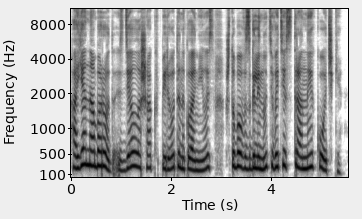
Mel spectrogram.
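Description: Woman narrator, fairly high voice, expressive first-person read, dry close mic. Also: moderate pace, dry recording. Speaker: audiobook narrator.

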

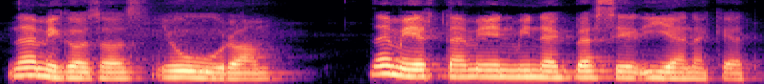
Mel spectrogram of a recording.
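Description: A woman's voice: on the low side, natural voice. A woman voicing a chatty folksy peasant man. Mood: earnest. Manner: folksy, animated, respectful to his master. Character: chatty grateful middle-aged peasant man. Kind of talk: audiobook reading.

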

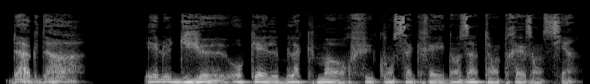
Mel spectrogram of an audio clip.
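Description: Old lord in his eighties, put on by a male narrator, enigmatic, patronizing, very husky, slow, low. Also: steady tone, mellow, no room sound, clean studio sound, exaggerated voice. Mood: grave, mysterious. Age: 80s. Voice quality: sepulchral, gravelly, husky. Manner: slow, solemn and mysterious. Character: octogenarian millionaire lord, grave, enigmatic, patronizing. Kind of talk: audiobook character voice.

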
